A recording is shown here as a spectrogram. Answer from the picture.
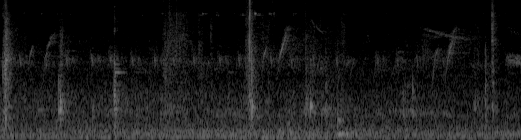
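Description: Faint outdoor ambience: a few short bird chirps and a handful of light clicks over a low steady hum.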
